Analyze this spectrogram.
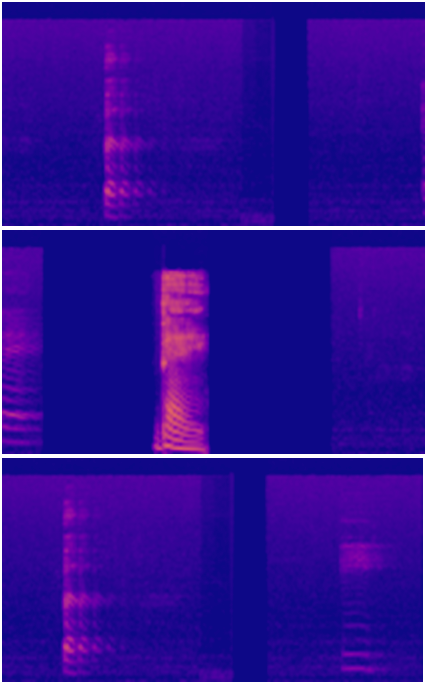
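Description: A man says short single syllables, one at a time, close to a microphone.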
